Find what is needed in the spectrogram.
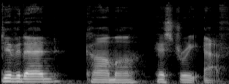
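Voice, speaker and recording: A man with a Long Island accent talks at a fairly slow pace, with a fairly low pitch. His intonation is monotone and flat, on a very clean recording with a silent background. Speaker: finance YouTuber. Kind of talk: tutorial. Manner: casual.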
